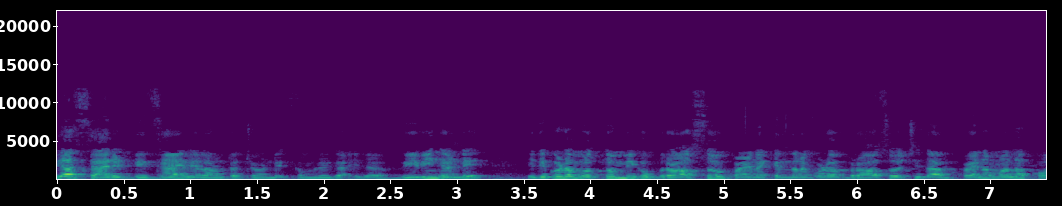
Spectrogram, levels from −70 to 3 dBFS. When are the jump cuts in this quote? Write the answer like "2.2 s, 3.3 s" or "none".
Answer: none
